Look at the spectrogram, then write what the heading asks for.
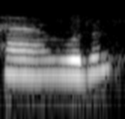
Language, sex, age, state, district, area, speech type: Bengali, female, 18-30, West Bengal, Paschim Bardhaman, urban, conversation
